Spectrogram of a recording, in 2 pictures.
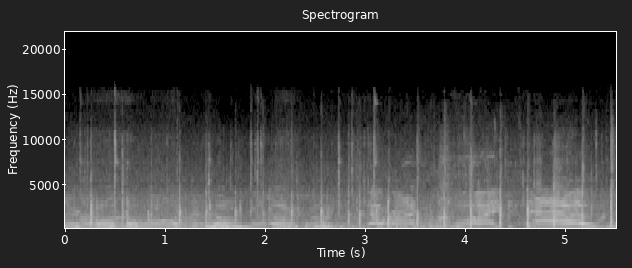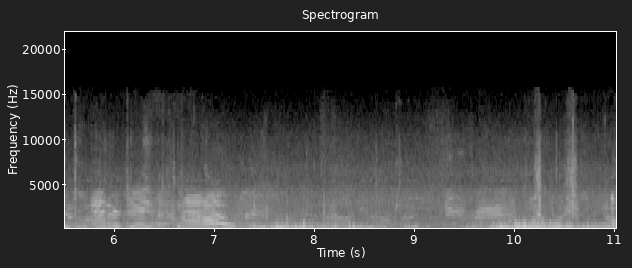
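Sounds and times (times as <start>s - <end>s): people shouting and calling out: 0.0s - 10.2s.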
